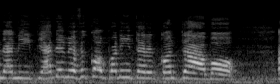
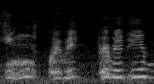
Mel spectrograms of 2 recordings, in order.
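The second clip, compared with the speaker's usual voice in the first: a soft croaked "ribbit" aping a frog; mock frog croak; 7 dB quieter than usual. Mocking the rival's frog voice with a soft croak. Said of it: "frog face and frog voice".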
